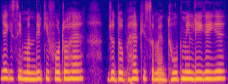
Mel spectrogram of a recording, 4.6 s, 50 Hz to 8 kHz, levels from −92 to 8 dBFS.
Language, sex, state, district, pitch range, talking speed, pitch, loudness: Hindi, female, Uttar Pradesh, Lalitpur, 240-255 Hz, 195 wpm, 245 Hz, -12 LUFS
